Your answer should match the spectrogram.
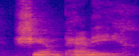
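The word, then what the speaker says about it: Champagnie: brothers Julian and Justin champeny I talked to Julian today and I wanted to get the uh correct pronunciation on his last name never want to mispronounce somebody's last name and it's shamp penny so uh pit fans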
